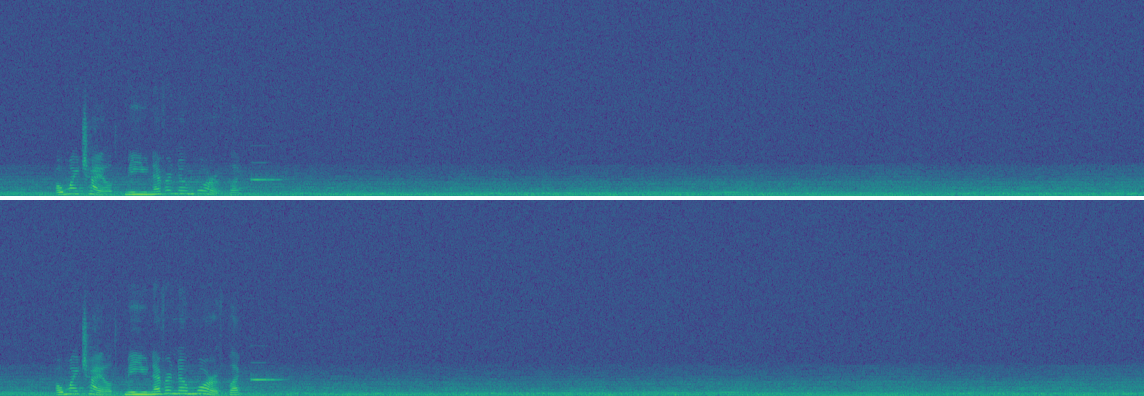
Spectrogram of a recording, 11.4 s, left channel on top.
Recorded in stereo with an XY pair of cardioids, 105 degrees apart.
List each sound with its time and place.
0.6 s a woman speaking: 5° right, 0.9 m; by 2.4 s 75° right, 1.0 m
2.5 s a microwave: 25° right, 2.5 m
